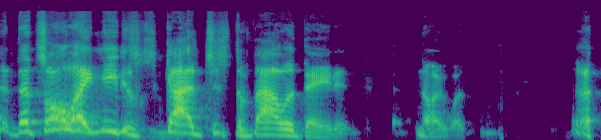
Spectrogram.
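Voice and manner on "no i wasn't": whisper. Real, not acted. Denies being at the game.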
